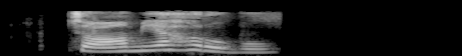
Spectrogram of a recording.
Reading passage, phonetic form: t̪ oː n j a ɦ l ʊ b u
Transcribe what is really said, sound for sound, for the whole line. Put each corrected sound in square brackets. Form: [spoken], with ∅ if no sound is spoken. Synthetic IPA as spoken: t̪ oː [m] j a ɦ [ɾ] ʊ b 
